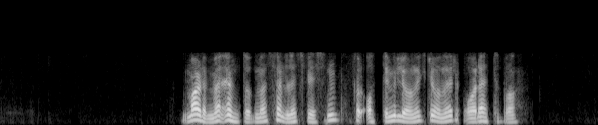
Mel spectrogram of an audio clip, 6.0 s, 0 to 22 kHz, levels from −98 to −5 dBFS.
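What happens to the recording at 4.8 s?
G.729 codec coding is present at 4.8 s, as it is across the whole clip. The speech is rebuilt from a vocal tract filter, a pitch predictor and a handful of pulses per 10 ms frame rather than carried as a waveform, which fits an 8 kbit/s G.729A stream. The damage is plainly audible: the speech sounds rough and slightly synthetic, and nothing above 3.8 kHz survives, leaving it dull and boxed in.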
